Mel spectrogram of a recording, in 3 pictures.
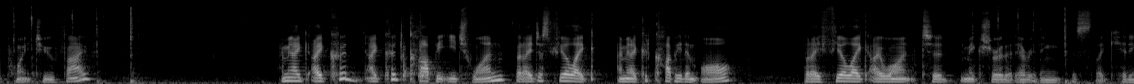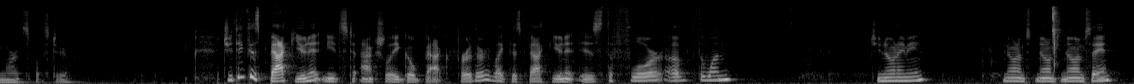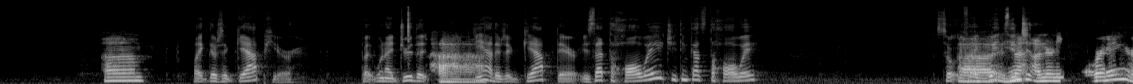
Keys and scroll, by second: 0.1-1.4 typing, 3.0 super+1, 3.0 typing, 9.4-10.8 typing, 12.6-13.6 typing.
